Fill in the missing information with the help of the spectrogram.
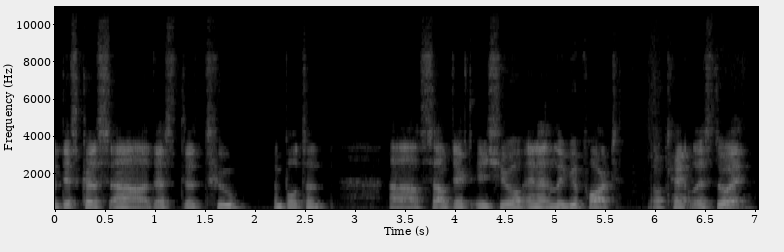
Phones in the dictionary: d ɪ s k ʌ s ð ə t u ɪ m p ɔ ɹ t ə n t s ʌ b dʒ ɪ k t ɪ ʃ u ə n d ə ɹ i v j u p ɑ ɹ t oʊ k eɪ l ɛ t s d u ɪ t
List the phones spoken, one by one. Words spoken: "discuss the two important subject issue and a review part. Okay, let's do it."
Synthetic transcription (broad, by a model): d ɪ s k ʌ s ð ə t u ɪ m p ɔ ɹ t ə n t s ʌ b dʒ ɪ k t ɪ ʃ u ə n ə l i v j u p ɑ ɹ t oʊ k eɪ l ɛ t s d u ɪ t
